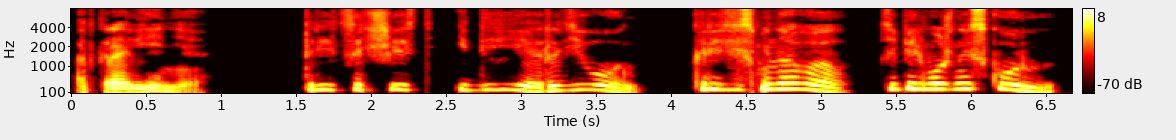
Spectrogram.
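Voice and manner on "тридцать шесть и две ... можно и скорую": relieved excitement. A narrator's reading. Relieved joyful outburst.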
